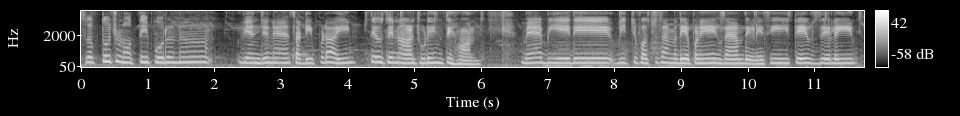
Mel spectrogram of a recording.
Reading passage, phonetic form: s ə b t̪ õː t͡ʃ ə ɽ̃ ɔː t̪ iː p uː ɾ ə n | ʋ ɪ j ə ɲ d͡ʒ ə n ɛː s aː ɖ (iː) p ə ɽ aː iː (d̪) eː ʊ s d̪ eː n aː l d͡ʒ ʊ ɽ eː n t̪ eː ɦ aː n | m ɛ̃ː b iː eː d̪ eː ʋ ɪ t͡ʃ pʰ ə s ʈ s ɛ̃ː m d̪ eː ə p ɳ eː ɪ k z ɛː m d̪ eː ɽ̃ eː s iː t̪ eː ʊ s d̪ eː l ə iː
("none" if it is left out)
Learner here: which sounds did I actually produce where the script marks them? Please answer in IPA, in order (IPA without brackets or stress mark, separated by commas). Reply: iː, t̪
